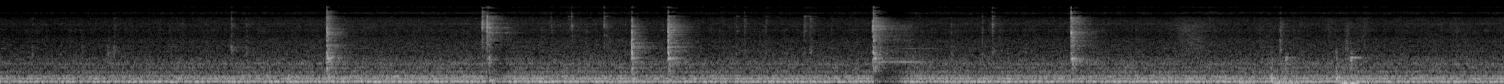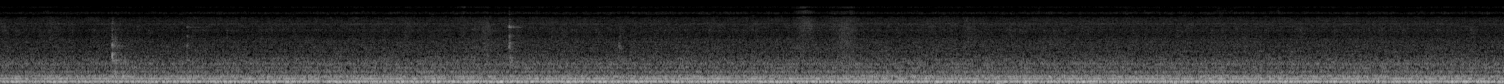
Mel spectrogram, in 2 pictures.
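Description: Steady low machine hum in a metal shop, with a few sharp metallic clinks and taps in the first eleven seconds or so, then only the hum.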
